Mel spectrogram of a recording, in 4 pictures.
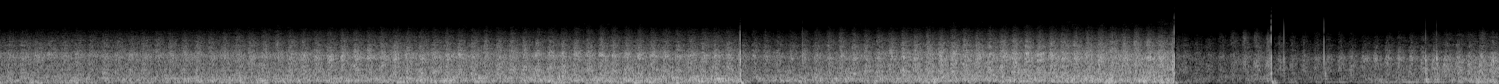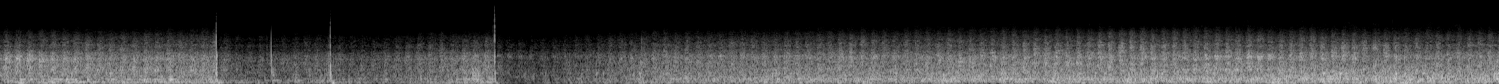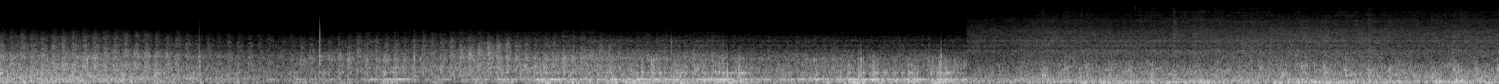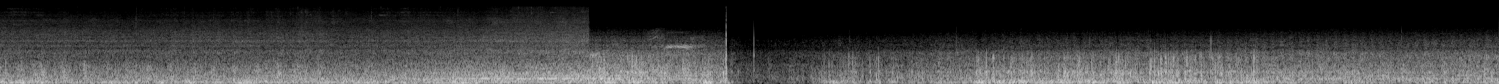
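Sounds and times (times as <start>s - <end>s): train rumble: 0.0s - 59.9s
wheels clacking over rails: 21.4s - 51.1s.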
